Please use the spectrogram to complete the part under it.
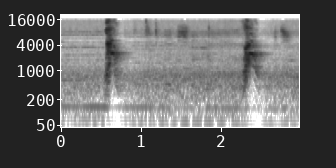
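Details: A Maltese puppy gives two sharp, high-pitched barks about two seconds apart, barking out of fear at a plastic bottle being squeezed at it; it does not usually bark this much.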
